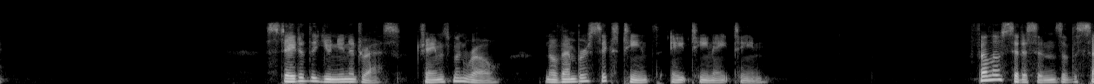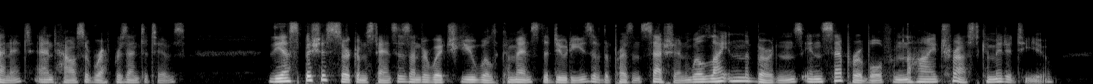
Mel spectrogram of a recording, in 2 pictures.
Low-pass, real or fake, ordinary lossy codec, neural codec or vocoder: 7.2 kHz; real; Opus, 16 kbps; none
